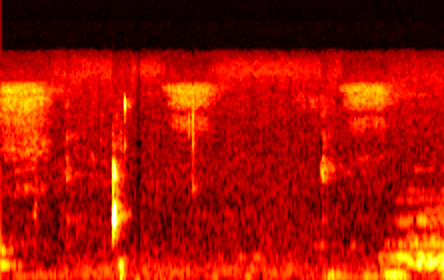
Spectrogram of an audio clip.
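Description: Computer mouse clicking while navigating a budget control dashboard, a few faint isolated clicks spaced apart with a brief double click, soft and close in a quiet room.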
